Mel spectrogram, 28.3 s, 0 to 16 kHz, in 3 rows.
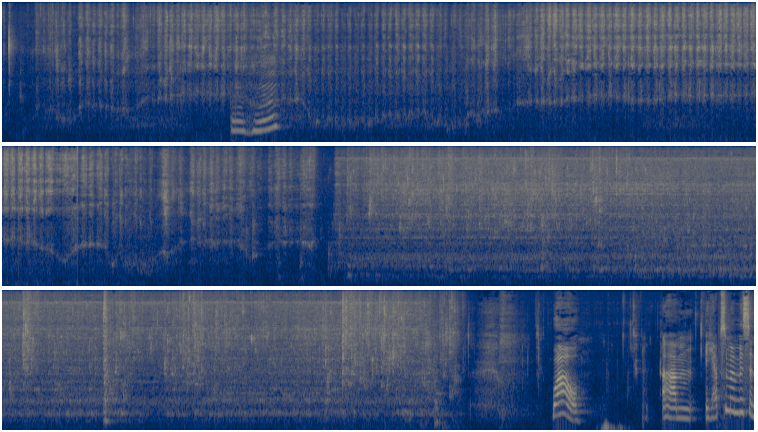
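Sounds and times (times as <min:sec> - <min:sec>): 
toothbrush scrubbing with baking soda toothpaste: 0:00.4 - 0:14.1
speech: 0:02.8 - 0:03.6, 0:25.8 - 0:26.2, 0:27.1 - 0:28.2
tap water running for rinsing toothpaste: 0:13.5 - 0:24.7.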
